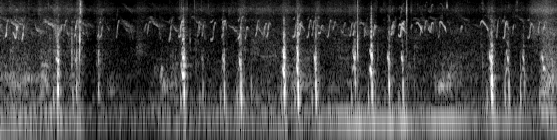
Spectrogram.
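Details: Newly hatched chicks still in the nest while the hen feeds them: thin, high peeps repeated rapidly, mixed with sharp broadband clicks like pecking, spread through the whole stretch.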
